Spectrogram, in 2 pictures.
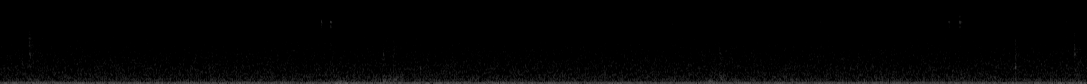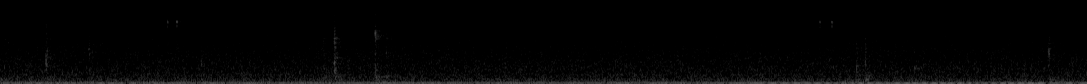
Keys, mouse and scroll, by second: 3.8 Tab, 4.2 scroll down 3, 4.5-7.1 middle drag, 7.1 Tab, 7.9 middle click, 8.3-9.4 scroll up 2, 9.4 click, 10.1-11.4 middle drag, 11.4-11.9 scroll up 1, 12.5 shift+click, 14.3 s, 19.9 Tab, 20.1 scroll down 2, 20.3-21.7 middle drag.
